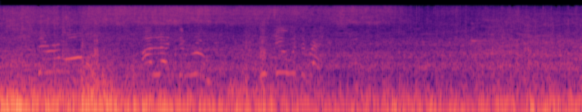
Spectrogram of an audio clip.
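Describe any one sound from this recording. A fire crackles close by.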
